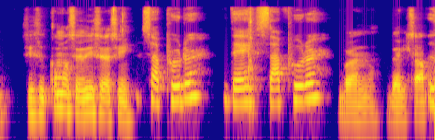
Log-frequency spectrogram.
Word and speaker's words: Zapruder: Zapruder, de Zapruder.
